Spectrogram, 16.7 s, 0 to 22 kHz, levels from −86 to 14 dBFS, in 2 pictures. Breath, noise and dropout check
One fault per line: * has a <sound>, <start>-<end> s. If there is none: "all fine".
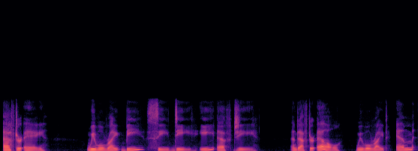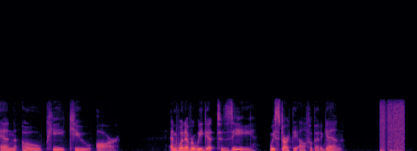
* has a laugh, 15.9-16.5 s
